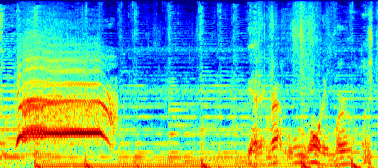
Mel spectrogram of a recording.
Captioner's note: screams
